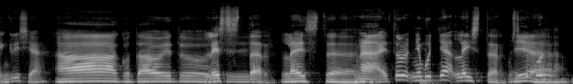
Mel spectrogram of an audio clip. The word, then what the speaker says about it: Leicester: Leicester. Nah itu nyebutnya Leicester, meskipun bukan tulisannya Leicester.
